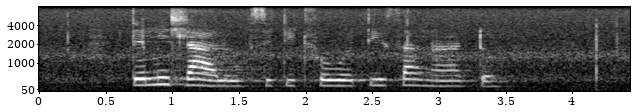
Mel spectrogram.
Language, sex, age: Swati, female, 20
